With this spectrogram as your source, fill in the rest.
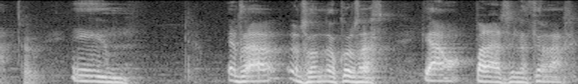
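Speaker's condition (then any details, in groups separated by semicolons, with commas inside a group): Amyotrophic lateral sclerosis (ela)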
